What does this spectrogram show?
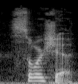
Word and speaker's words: Saoirse: It's like a coming-of-age story starring Saoirse Ronan, who has such a great name, but it's spelled like Soirse. Saoirse? Saoirse. It's like Sasha, nice.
